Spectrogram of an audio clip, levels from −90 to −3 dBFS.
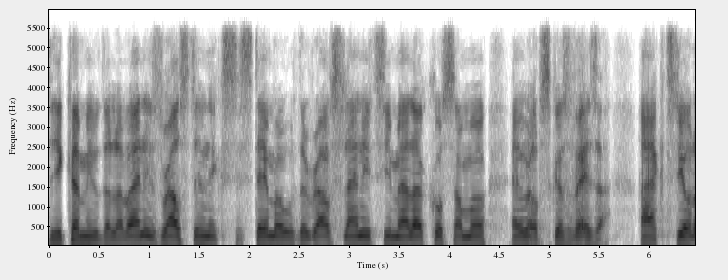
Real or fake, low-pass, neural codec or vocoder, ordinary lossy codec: fake; 5.4 kHz; codec, 16 kHz in and 24 kHz out, 0.4 kbps, LongCat-Audio-Codec, two codebook decoder; Opus, 64 kbps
